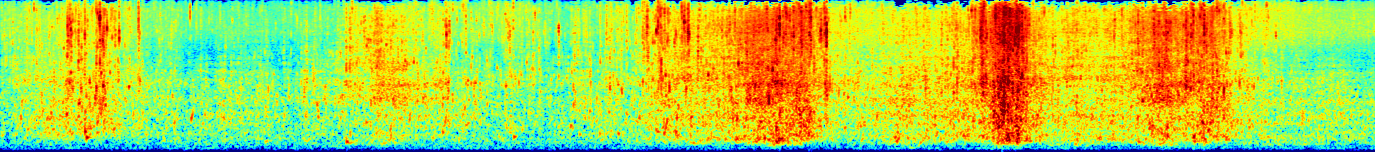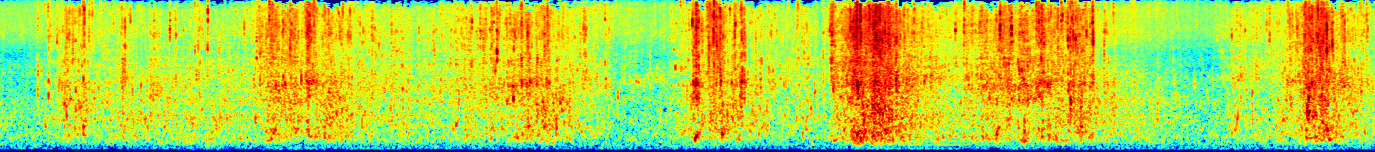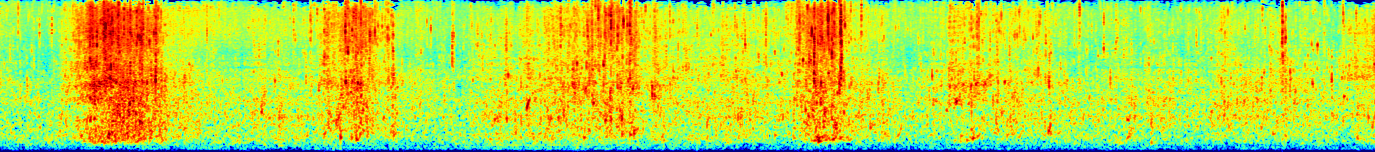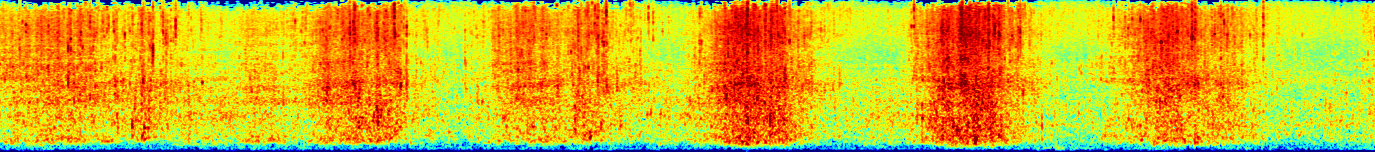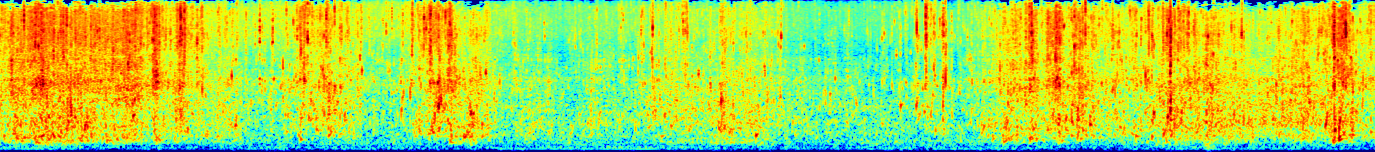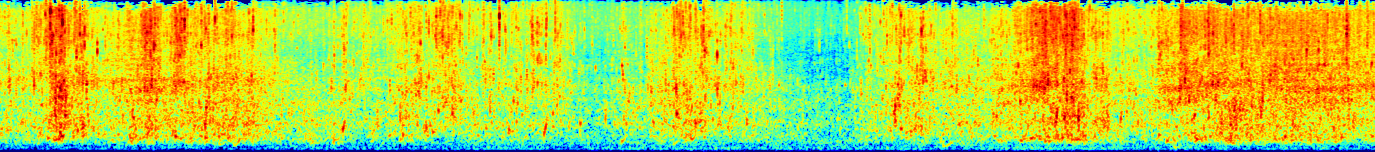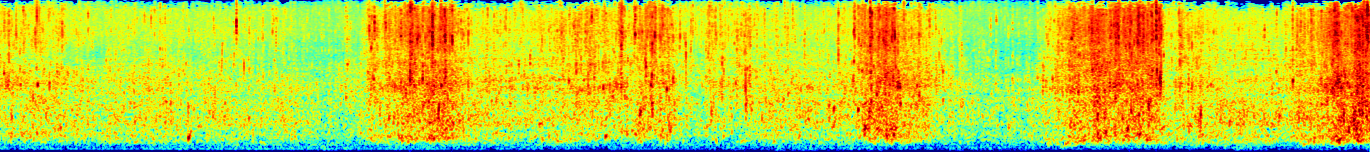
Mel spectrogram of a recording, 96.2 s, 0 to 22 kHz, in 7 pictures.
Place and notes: Rivedoux-Plage, France - The sea
Sound of the sea at the quiet Rivedoux beach.
19 May 2018, 17:00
